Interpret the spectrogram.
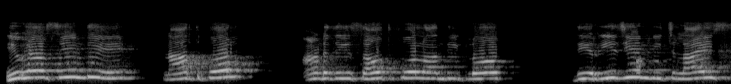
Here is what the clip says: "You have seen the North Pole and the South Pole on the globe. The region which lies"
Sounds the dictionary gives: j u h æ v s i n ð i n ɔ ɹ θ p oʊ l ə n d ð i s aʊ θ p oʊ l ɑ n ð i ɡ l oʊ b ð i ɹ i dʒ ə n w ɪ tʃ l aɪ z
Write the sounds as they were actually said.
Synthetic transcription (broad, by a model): j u h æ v s i n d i n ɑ ɹ t p oʊ l ə n d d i s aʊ t p oʊ l ɑ n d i ɡ l oʊ b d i ɹ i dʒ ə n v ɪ tʃ l aɪ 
